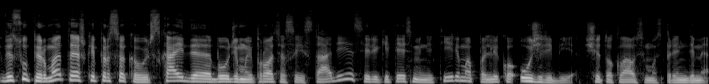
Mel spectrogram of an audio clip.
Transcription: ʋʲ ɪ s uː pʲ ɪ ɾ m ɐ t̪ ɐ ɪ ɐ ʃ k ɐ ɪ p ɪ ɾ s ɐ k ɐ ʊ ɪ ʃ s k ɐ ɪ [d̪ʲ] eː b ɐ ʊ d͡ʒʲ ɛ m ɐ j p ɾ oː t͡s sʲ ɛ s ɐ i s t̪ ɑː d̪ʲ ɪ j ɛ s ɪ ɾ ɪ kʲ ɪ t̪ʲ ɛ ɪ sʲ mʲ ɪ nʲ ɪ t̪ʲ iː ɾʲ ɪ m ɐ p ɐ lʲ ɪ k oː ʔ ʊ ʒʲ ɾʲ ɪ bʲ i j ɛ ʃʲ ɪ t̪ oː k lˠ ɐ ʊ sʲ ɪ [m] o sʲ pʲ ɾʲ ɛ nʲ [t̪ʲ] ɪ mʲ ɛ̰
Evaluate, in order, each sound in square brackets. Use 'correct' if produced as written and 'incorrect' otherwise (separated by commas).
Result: correct, correct, incorrect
